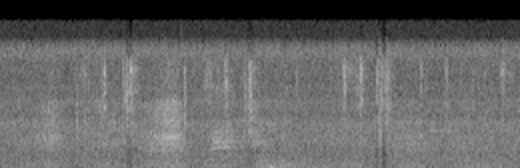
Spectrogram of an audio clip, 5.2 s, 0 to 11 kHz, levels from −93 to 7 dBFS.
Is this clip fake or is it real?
real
